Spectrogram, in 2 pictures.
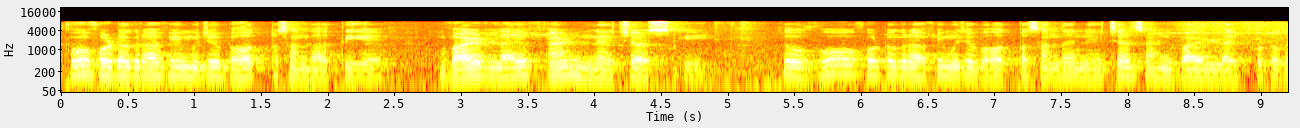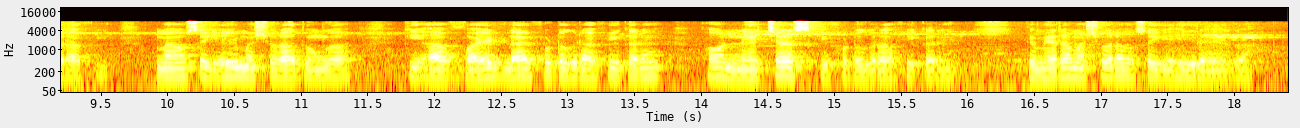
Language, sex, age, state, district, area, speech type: Urdu, male, 18-30, Uttar Pradesh, Shahjahanpur, urban, spontaneous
